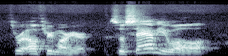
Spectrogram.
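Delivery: ordinary talk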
